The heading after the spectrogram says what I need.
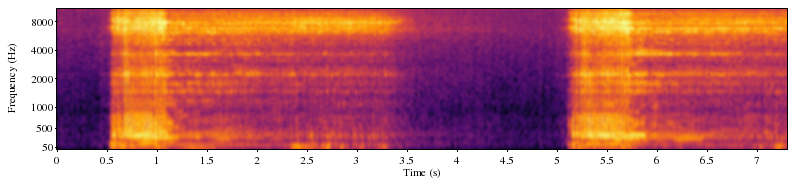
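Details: A person's own real snoring: two loud, rattling snores on the in-breath, each tapering into a quieter breath, about four to five seconds apart. Typical snoring.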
